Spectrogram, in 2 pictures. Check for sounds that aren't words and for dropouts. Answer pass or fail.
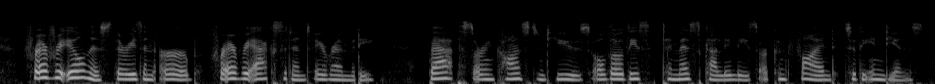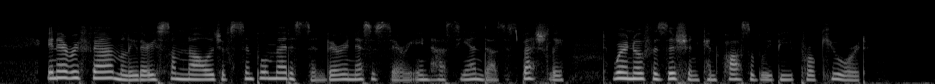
pass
